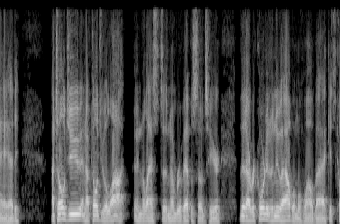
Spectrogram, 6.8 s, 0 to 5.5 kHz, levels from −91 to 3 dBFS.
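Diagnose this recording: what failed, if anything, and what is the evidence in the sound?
Nothing failed; no fault is audible anywhere in the recording.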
